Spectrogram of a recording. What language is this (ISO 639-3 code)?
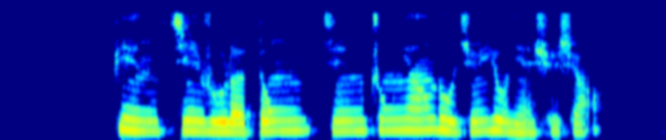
zho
